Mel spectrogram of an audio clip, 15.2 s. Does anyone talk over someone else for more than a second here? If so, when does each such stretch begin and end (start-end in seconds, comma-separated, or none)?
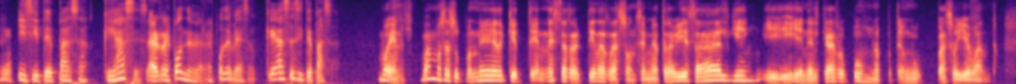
none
